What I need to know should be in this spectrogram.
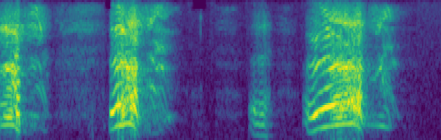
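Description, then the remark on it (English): A person sneezes, with a few voiced, strained breaths building up before one loud, harsh burst, then quiet. The sound is thin and band-limited. “I took a sneeze.”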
